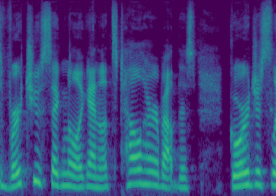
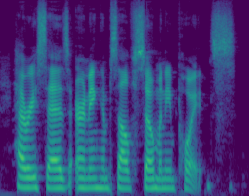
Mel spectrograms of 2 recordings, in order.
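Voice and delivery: ordinary delivery

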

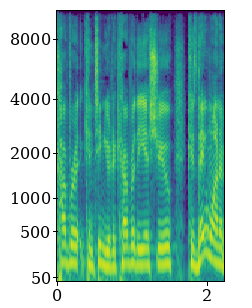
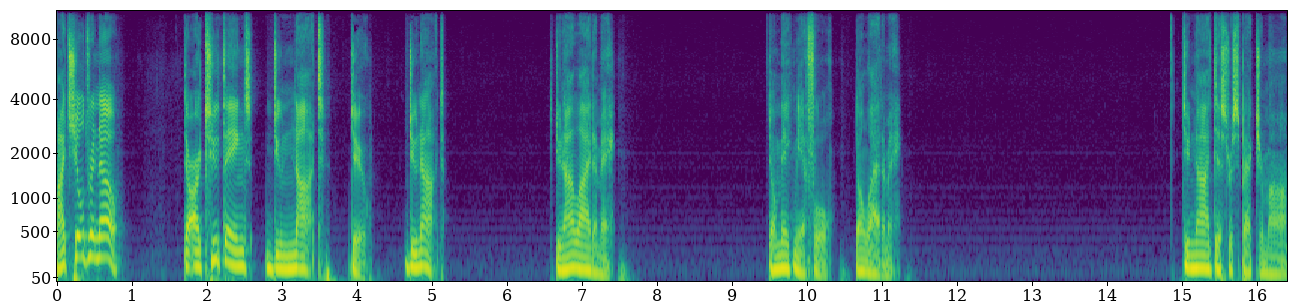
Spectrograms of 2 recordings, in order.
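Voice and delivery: stern, grave, serious, low voice; 4 semitones lower than usual. Parent showing the rules they lay down for their children, in a serious stern tone. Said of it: "Notice how my tone of voice just changed?".

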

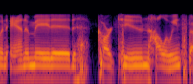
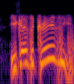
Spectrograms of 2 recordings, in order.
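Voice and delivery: put-on exasperated comedian voice, pitched higher. Describing how a TV host acts on set, doing a Larry David impression. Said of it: "That's my amazing Larry David impression".

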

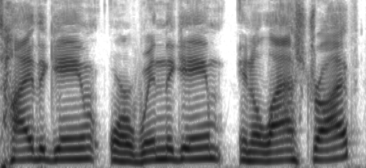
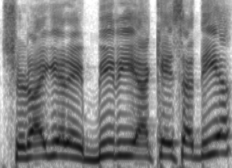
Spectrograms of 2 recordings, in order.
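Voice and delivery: put-on Latin American Spanish accent, pitched higher; 5 semitones higher than usual. Ordering food with friends, trying a Mario Lopez impression. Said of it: "That sounded like Scarface".

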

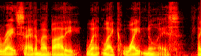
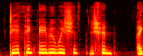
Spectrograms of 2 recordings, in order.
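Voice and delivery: put-on rising voice, much higher. Speaker recounts an urgent care doctor's odd bedside manner, imitating a voice going up. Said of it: "His like voice went up and he's like".

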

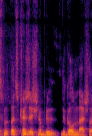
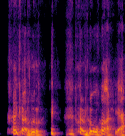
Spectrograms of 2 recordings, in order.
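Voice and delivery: on the verge of tears, voice pitched very high; 11 semitones higher than usual. After the other speaker shares a favorite movie line, admitting tearing up, teary. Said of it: "Are you crying?".

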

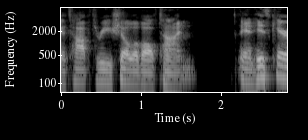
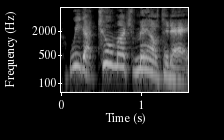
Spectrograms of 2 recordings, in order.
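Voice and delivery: acted-out, very high, really angry, furious yell; 11 semitones higher than usual. Act out the father speaking to his wife at the family dinner, imitating Richard Kind really angry. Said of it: "like really, really angrily".

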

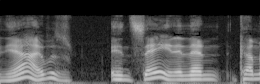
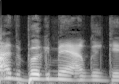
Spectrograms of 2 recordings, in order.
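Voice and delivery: loud booming voice, menacing and scary; 6 dB louder than usual. Discussing Royal Rumble entrants, doing how the Boogeyman talks. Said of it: "That's how the boogeyman talks".

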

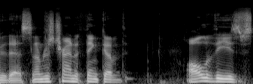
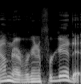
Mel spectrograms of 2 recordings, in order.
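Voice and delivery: put-on sudden switch into Southern US accent; 3 semitones higher than usual. Speaker quoting their own past thought, in a southern accent. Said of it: "How southern did you just go?".

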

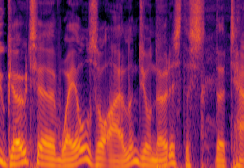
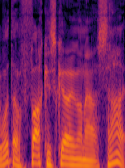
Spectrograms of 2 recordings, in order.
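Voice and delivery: plain

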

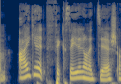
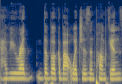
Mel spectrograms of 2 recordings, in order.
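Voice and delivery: usual speaking voice

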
